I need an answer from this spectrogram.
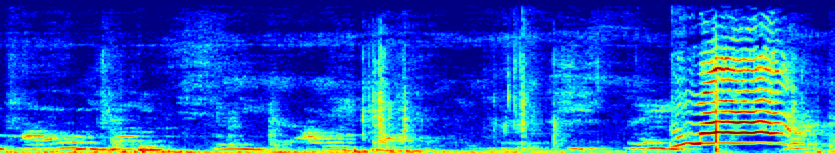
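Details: Goat in its new goat house, a loud wavering bleat near the end after several seconds of a person talking indoors.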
